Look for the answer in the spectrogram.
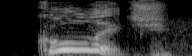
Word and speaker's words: Kulich: Think about Kelvin. It's Kulich. – Kulich. Oh, Kulich.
